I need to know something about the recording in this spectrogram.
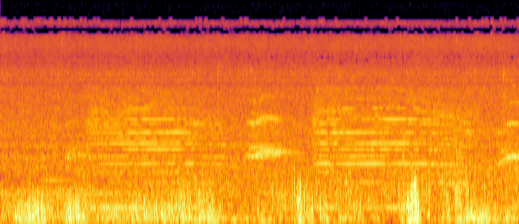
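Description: Penguins call with loud braying honks.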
